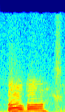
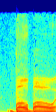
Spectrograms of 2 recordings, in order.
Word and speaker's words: Volvo: back to me please Volvo Sab okay work close enough got it yeah unlike my barber who says uh Bobo and Sab sa yeah Bobo and Sav those are the way he pronounces it like listen you jackass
